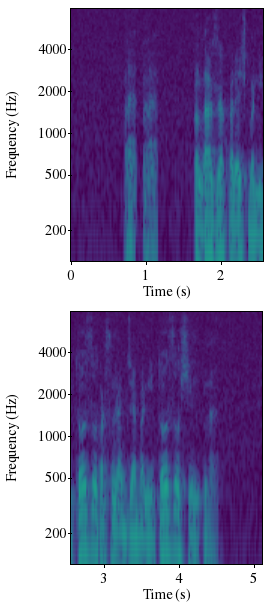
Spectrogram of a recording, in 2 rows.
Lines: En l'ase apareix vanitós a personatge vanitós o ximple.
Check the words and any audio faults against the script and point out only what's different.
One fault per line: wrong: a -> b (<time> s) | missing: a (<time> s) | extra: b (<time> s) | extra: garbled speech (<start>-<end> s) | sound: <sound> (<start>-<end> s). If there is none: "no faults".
sound: laugh (0.7-1.2 s)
